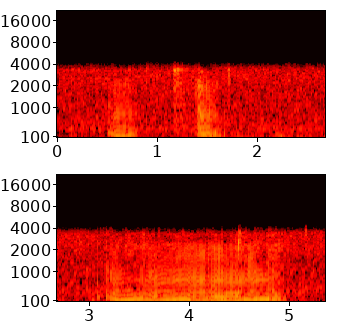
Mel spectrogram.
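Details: Pet cat snoring loudly while asleep, with rough rasping breaths and a longer buzzy wavering snore over steady background hiss.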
